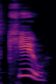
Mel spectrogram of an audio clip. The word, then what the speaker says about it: queue: It is Q. So Q followed by UE, UE. So Q, the word Q is literally the letter Q followed by a queue of letters.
